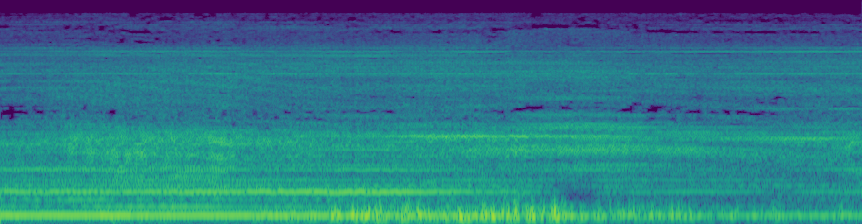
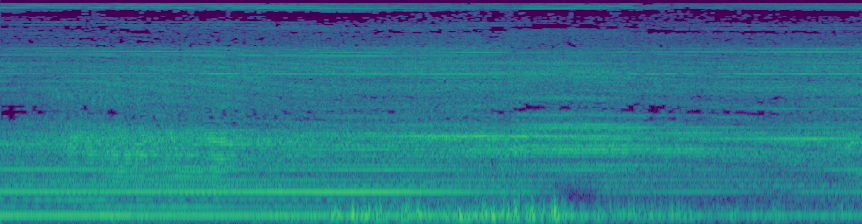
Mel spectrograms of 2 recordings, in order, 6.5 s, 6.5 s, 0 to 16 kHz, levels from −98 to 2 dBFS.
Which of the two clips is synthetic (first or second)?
first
